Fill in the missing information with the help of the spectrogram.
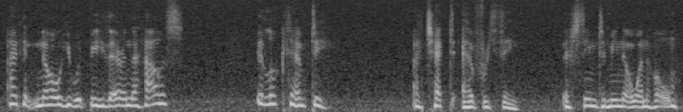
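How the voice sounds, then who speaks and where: A man's voice: fairly high pitch, moderate pace, dark tone, close to an everyday voice. Male actor as guilty burglar husband, desperate, pleading, hissy faint noise, audio drama. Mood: guilty, shaken. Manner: pleading, confessional. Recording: hissy, faintly noisy tape.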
